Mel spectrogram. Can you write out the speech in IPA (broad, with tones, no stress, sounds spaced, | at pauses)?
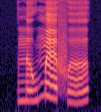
n ə˨˦ w m ɛ˧ f əː˨˦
